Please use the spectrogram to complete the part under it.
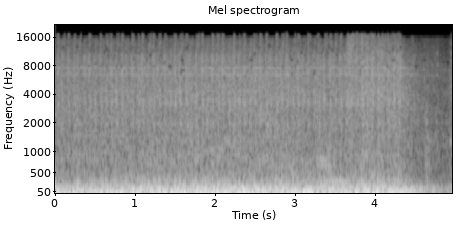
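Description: Gunfire in a video game involving a sniper, a dense, loud, continuous barrage of shots that holds steady and then drops away at the end.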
